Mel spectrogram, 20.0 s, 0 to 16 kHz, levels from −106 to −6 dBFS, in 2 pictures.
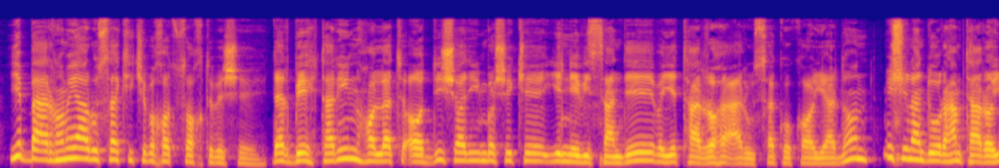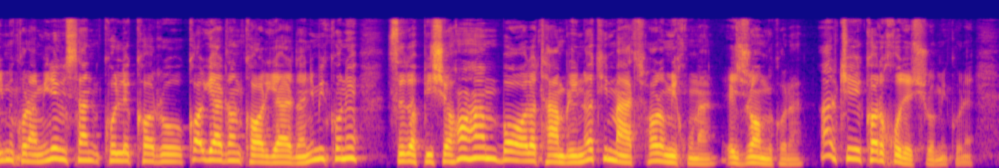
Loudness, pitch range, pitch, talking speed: -18 LUFS, 135-190 Hz, 165 Hz, 165 wpm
